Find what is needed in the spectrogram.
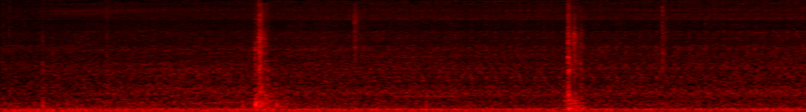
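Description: A Range Rover's split tailgate being shut: two solid thuds, about two seconds in and again about four seconds in, over a steady low hum.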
